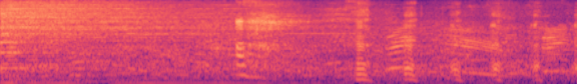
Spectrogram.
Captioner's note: both laughing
